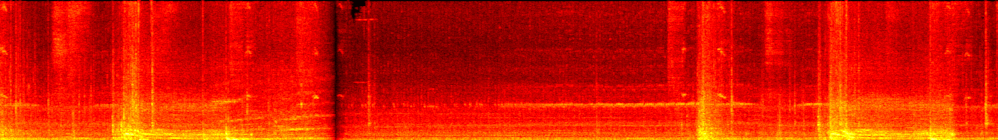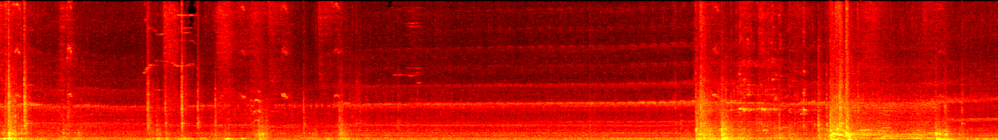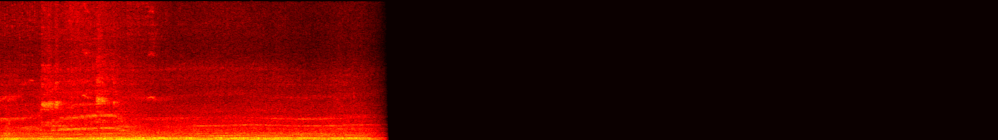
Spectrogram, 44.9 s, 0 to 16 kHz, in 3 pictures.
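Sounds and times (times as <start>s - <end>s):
clanks and bangs of carts: 0.0s - 5.8s, 10.0s - 21.2s, 25.0s - 32.0s
garbage truck high whine: 0.0s - 35.8s
truck engine rumble: 0.0s - 35.8s.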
